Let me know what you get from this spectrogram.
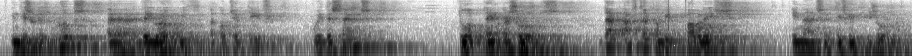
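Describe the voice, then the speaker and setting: Over noticeable background noise and audible room echo, a man with a fairly high pitch talks at a fairly slow pace, with ordinary pitch variation and long, frequent pauses. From Catalonia, Spain (Barcelona). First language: Catalan or Spanish. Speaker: panelist, hospital health promotion expert. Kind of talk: conference panel comment. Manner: halting, with hesitations.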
